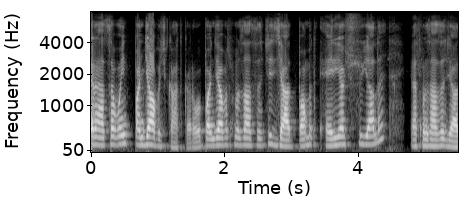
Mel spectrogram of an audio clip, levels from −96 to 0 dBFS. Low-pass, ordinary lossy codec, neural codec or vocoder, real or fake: none; none; none; real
